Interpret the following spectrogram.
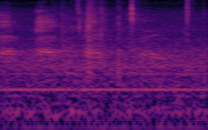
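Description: A few short bird calls in the first second and a half, over a steady low hum.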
